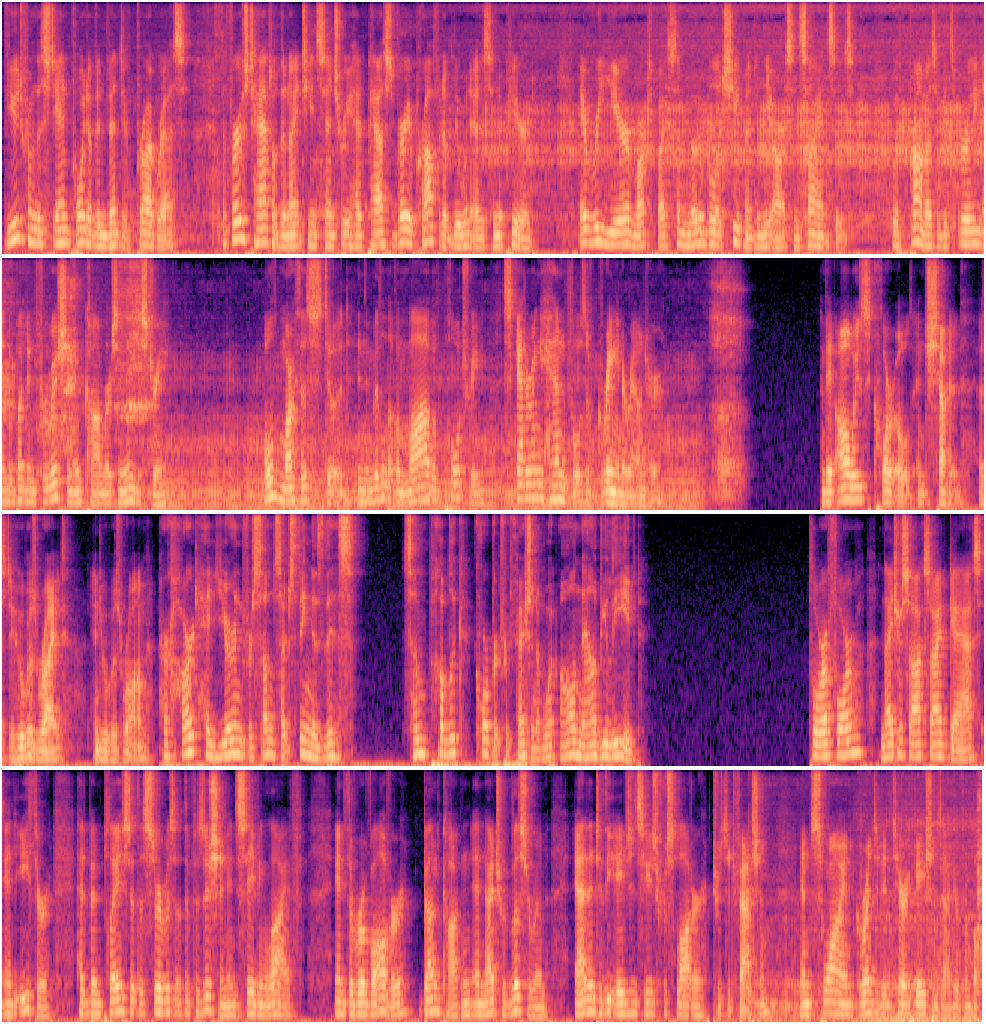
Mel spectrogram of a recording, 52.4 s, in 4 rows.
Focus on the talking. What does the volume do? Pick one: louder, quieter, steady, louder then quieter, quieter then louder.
steady.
